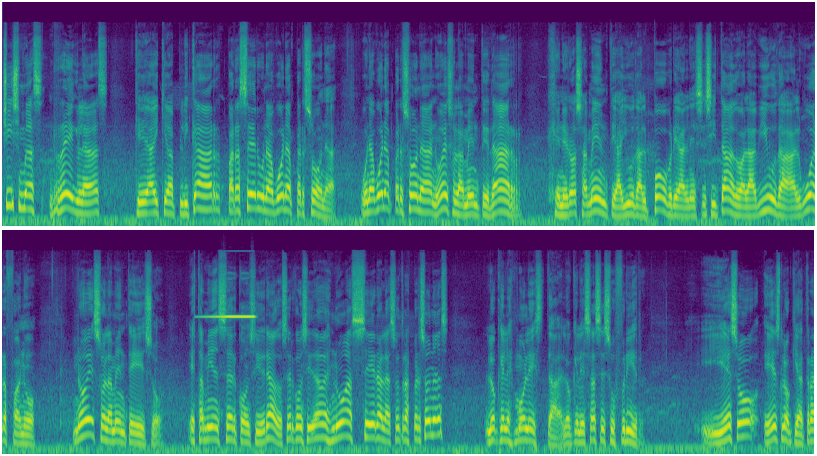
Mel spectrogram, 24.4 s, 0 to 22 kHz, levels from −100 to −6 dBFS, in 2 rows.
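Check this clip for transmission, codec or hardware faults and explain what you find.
One fault is present: a loudspeaker feedback squeal from 15.07 to 16.03 s. The microphone picked up the loudspeaker it was feeding, and at about 5.2 kHz the loop gain exceeded one, so that frequency kept reinforcing itself. A piercing tone swells over roughly half a second until it sits a few decibels above the sound, then stops.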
